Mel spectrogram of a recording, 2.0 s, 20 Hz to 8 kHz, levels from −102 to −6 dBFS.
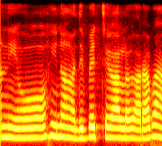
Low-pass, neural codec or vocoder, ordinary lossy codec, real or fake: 7.2 kHz; codec, 16 kHz, 4 kbps, X-Codec, HuBERT features, trained on LibriSpeech; none; fake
